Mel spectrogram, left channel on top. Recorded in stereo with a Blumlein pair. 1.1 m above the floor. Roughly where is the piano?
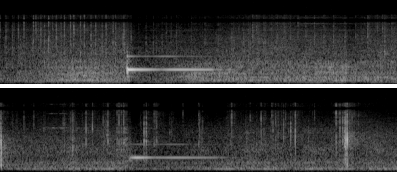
Ahead left.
